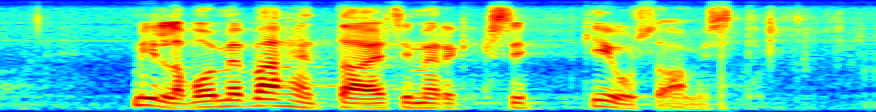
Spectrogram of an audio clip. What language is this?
Finnish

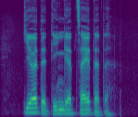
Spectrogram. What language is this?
Kalenjin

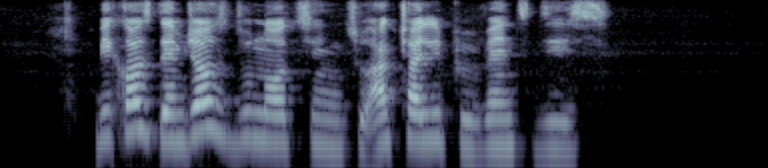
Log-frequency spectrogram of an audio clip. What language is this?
Nigerian Pidgin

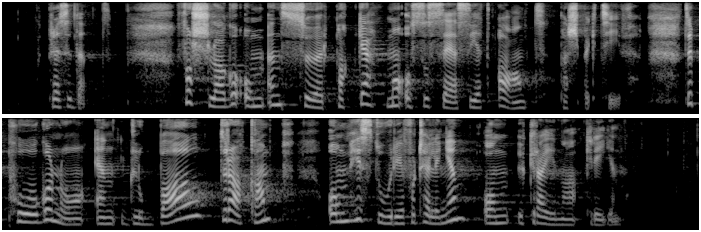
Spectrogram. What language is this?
Norwegian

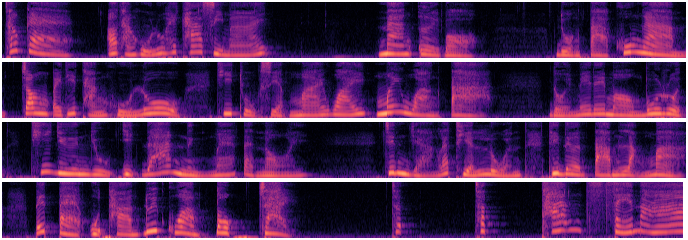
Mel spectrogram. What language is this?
Thai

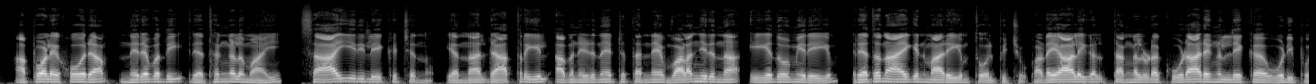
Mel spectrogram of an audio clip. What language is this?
Malayalam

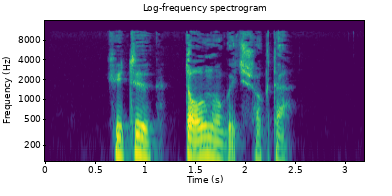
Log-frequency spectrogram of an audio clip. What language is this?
Mari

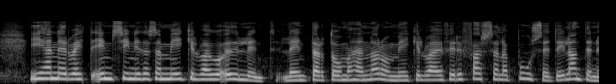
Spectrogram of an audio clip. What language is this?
Icelandic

